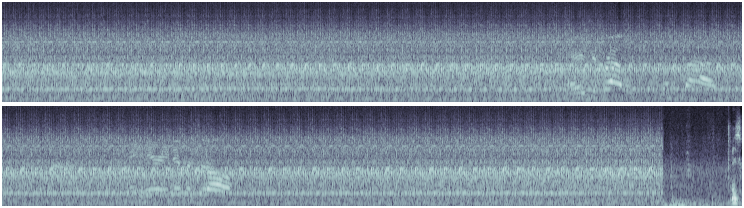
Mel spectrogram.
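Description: An engine idles with a steady hum.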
